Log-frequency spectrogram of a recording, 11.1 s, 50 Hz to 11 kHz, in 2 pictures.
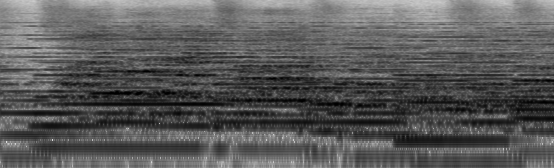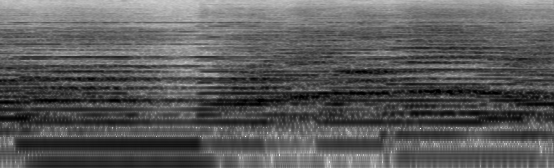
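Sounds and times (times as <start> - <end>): congregation singing a hymn: 0.0 - 11.0
organ chords: 0.0 - 11.0.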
